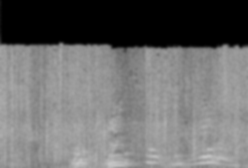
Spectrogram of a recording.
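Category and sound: animal, excited sled dogs barking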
